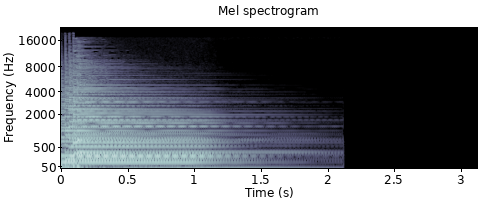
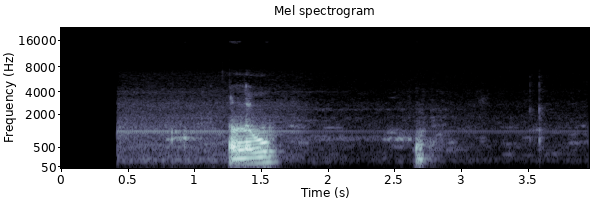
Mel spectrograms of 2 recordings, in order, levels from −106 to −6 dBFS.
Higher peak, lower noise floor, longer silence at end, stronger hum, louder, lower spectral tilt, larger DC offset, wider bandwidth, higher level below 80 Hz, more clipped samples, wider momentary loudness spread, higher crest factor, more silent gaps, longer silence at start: about the same, -10 dBFS vs -10 dBFS; second, -57 dBFS vs -72 dBFS; second, 0.95 s vs 1.25 s; neither; about the same, -26 LUFS vs -24 LUFS; second, -5 dB/octave vs -7.5 dB/octave; neither; first, 17.5 kHz vs 5 kHz; first, -48 dBFS vs -74 dBFS; neither; second, 18 LU vs 26 LU; about the same, 18 dB vs 22 dB; neither; second, 0 s vs 1.25 s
